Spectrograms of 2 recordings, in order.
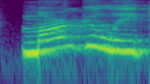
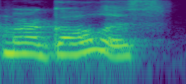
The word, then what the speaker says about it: Margalit: But the Gießen word is The for word Margalit is not Margolis. The word Margalit is not, you have Margolis in parentheses. Ashkenazi pronunciation.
